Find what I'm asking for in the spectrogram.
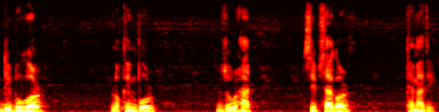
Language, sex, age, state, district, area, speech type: Assamese, male, 45-60, Assam, Dhemaji, rural, spontaneous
